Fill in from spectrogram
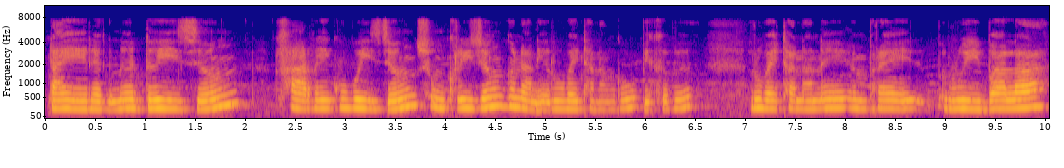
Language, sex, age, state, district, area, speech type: Bodo, female, 30-45, Assam, Udalguri, rural, spontaneous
